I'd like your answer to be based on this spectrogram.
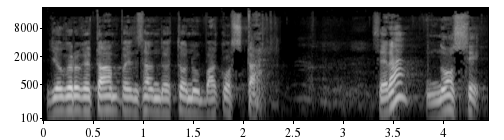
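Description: A pastor preaching a sermon built on personal stories. He talks casually and asks the congregation questions, then turns loud and emphatic when he drives his point home. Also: medium pitch, steady tone, normal speed.

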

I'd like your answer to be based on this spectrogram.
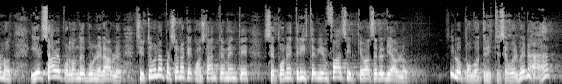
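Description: A man preaching a sermon, animated and playful, teasing the congregation with asides. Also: sits high.

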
